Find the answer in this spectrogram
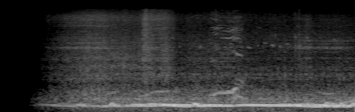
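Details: Greater prairie chickens on the booming ground before daylight, dancing and booming in display: a continuous low hollow hum rising from silence and holding steady, with overlapping booms and a few higher calls in the background.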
